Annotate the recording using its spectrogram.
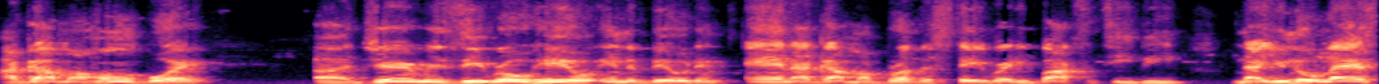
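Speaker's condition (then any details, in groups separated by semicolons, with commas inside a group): No condition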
